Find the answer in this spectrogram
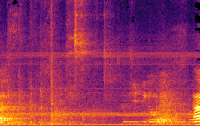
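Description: Steady low hum of a large indoor hall, with a faint voice in the distance in the second half.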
